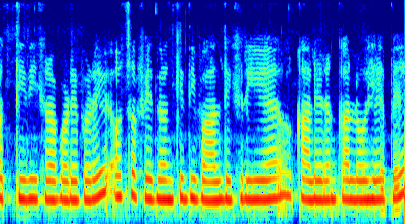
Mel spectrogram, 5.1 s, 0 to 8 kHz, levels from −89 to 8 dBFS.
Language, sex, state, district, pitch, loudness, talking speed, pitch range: Hindi, female, Haryana, Charkhi Dadri, 225 Hz, -10 LUFS, 200 wpm, 220-235 Hz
